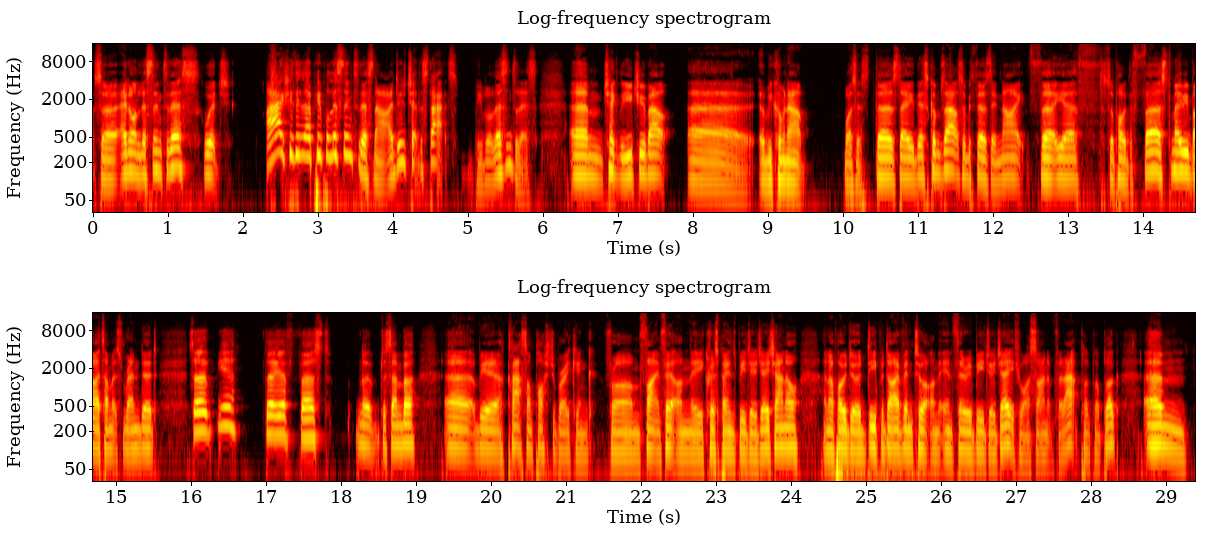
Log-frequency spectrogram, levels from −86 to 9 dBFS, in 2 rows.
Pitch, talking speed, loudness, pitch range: 115 Hz, 215 wpm, -24 LUFS, 105-135 Hz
